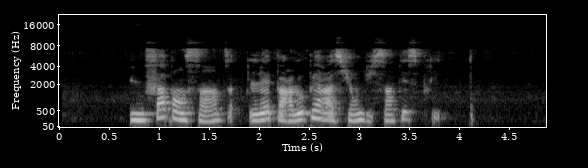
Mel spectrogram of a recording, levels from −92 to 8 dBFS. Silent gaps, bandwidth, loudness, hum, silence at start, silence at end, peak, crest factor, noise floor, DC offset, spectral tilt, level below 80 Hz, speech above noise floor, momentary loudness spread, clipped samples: none; 7.6 kHz; -25 LUFS; none; 0.7 s; 1.1 s; -8 dBFS; 20 dB; -72 dBFS; under 0.1%; -4.5 dB/octave; -68 dBFS; 47 dB; 11 LU; under 0.1%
